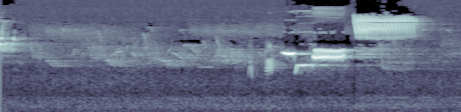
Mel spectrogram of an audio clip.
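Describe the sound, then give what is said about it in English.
A wood thrush sings a series of clear, fluting phrases in the woods, rising into a bright, loud final trill, with a reverberant, echoing quality and faint background birdsong; no voices. “It's not like any of the other birds. It's like the whole woods is singing.”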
